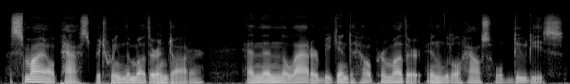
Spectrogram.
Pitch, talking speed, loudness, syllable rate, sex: 90 Hz, 220 wpm, -21 LUFS, 6.4 syllables/s, male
